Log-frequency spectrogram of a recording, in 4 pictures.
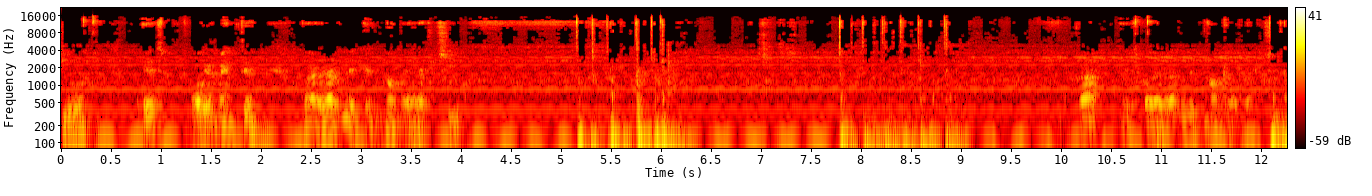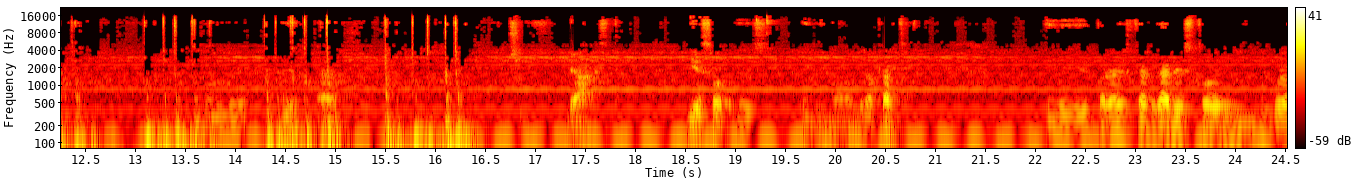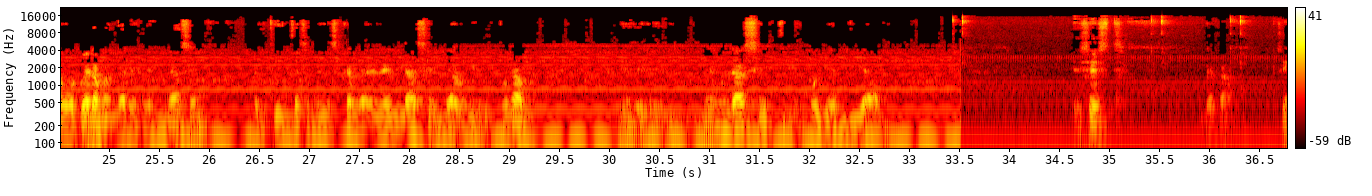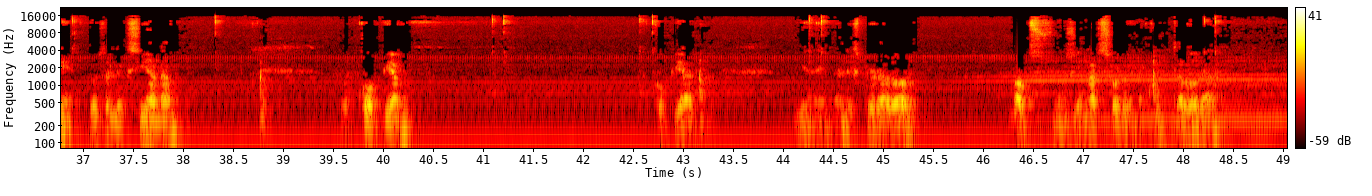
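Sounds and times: electrical mains hum: 0.0s - 49.0s
mouse and desk clicks and thumps: 5.1s - 6.3s, 7.0s - 9.1s, 12.0s - 16.4s.

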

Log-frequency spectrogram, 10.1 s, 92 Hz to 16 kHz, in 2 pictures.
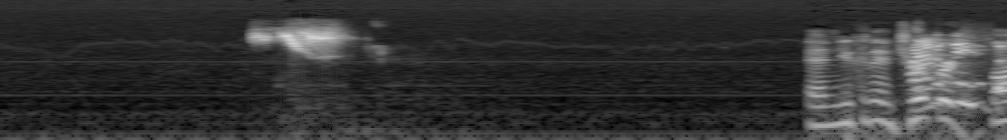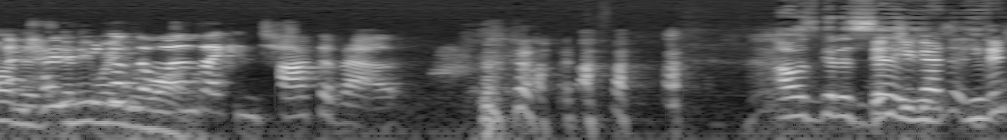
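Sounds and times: faint electronic hum: 0.0s - 10.0s.

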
